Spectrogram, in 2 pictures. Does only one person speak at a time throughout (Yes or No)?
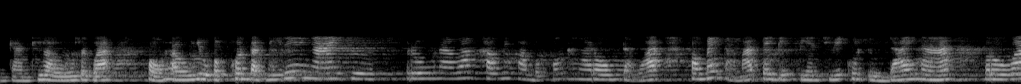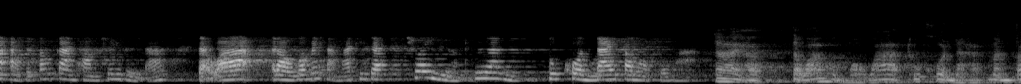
Yes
